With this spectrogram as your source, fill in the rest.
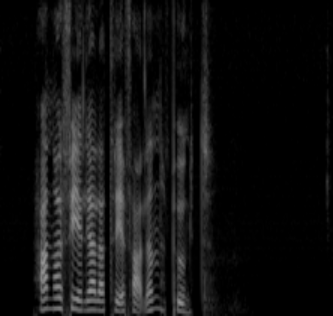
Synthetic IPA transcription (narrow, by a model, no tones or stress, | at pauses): hanhaɾfeːlɪalːat̪ʰɾeːfa̰lːənpʰɵŋkt̪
